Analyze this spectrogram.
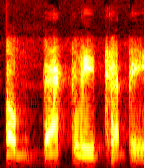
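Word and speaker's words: Göbekli Tepe: I mean I I don't know if I'm pronouncing that right go Beckley go Beckley Tey go Beckley Tey yes but but I mean I mean look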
